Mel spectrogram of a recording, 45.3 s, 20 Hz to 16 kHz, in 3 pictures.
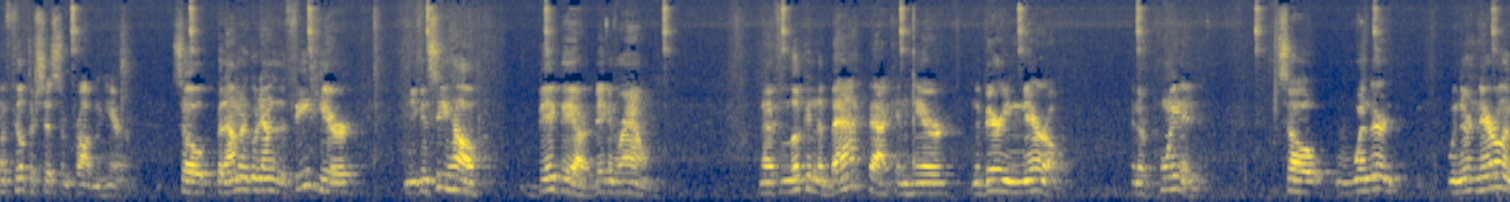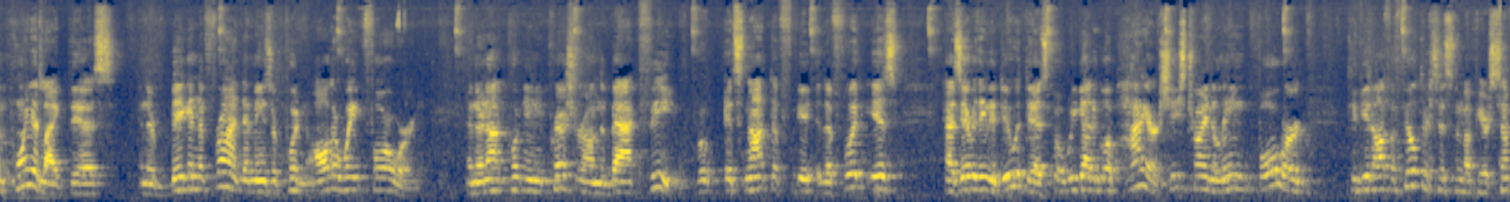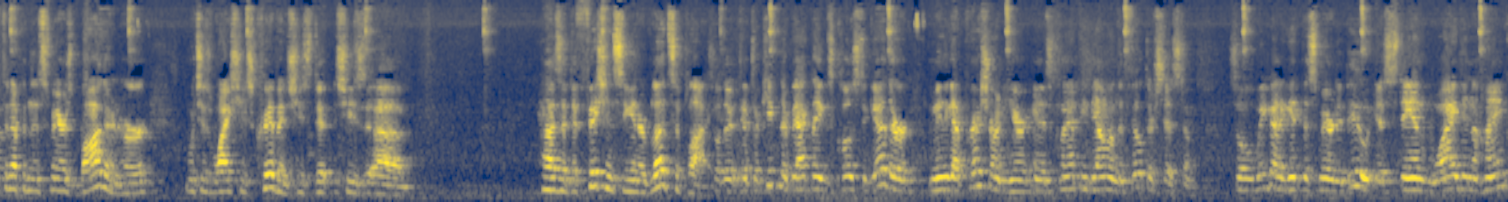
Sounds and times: Speech: 0.0s - 6.7s, 7.6s - 12.1s, 12.8s - 34.4s, 35.6s - 45.2s.

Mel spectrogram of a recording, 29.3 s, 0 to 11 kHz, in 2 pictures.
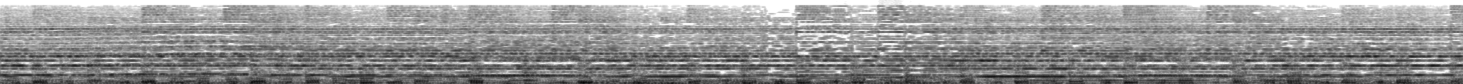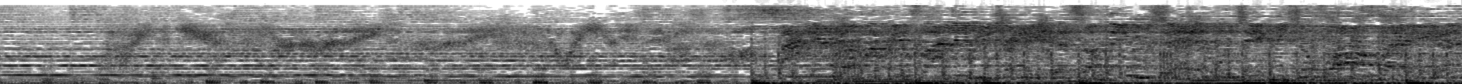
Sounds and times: Music: 0.0s - 29.2s.

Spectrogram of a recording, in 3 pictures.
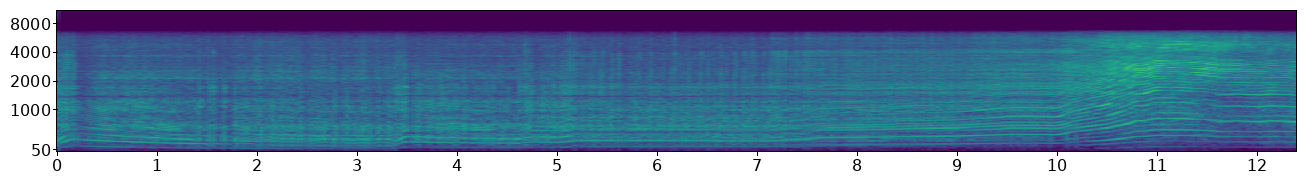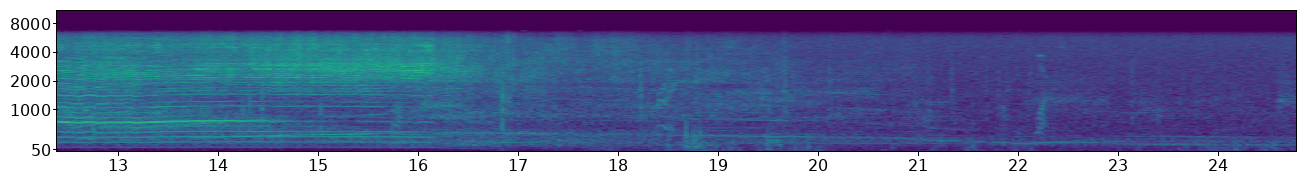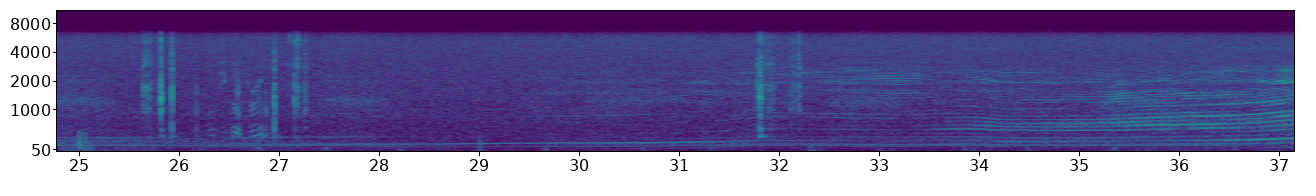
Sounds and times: Vehicle: 0.0s - 37.1s.

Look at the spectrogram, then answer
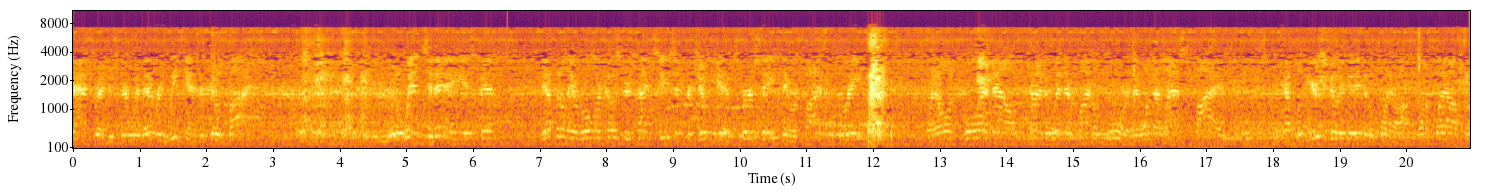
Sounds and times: Speech: 0.0s - 2.9s, 4.3s - 6.4s, 7.0s - 20.9s.

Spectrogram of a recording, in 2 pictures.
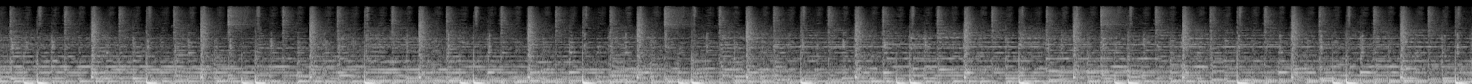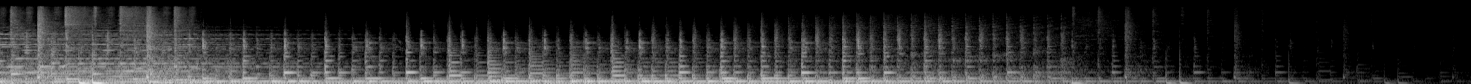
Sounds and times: Music: 0.0s - 29.4s.

